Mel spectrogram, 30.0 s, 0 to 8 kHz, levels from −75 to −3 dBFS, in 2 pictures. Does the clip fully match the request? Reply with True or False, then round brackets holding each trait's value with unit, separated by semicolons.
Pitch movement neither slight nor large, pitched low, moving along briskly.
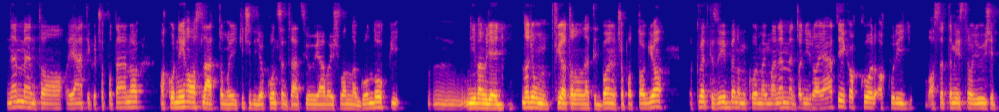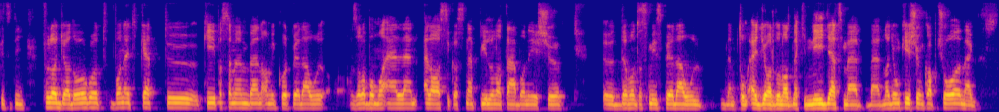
False (2.1 semitones; 120 Hz; 170 wpm)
